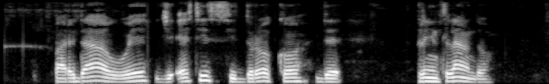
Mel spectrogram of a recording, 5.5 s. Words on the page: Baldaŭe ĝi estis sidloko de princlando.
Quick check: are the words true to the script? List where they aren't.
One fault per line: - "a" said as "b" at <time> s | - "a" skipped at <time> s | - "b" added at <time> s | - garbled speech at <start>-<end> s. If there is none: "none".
none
